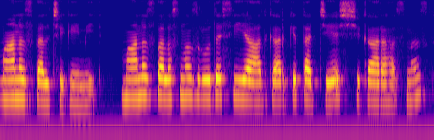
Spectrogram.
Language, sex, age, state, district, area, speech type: Kashmiri, female, 45-60, Jammu and Kashmir, Anantnag, rural, spontaneous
